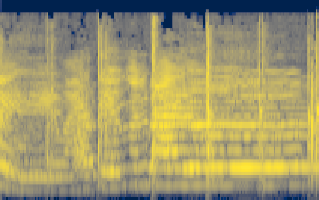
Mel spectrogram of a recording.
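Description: Women singing together with steady hand clapping, holding one long note through the second half.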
